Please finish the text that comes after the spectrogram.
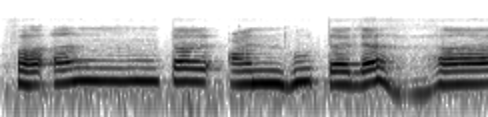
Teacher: अंता में इख्फा हकीकी करना है, 2 काउंट करने हैं। · अनहु में इजहार हल्की है, लंबा नहीं खींचना, बस जल्दी पड़ जाना है।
